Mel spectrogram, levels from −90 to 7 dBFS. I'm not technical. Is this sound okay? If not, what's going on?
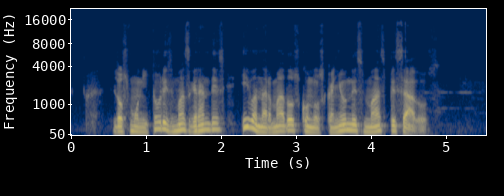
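Yes, this speech recording sounds fine. I can't hear any technical problem in it.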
